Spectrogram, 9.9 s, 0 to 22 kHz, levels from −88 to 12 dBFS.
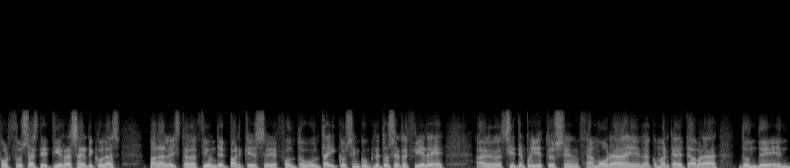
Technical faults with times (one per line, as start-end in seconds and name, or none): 0.00-9.89 AMR wideband (HD Voice) codec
